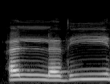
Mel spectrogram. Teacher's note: په الذین کې ذی حرف مد دی، دوه هر کا به را کاږو، مدی تبعی دی، او د ذال مخرج چې دی، په دې کې زمونږ جبه د بره غاښونو د لاندې راځي، او لږ شانی سر بهر ته راوتی وي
